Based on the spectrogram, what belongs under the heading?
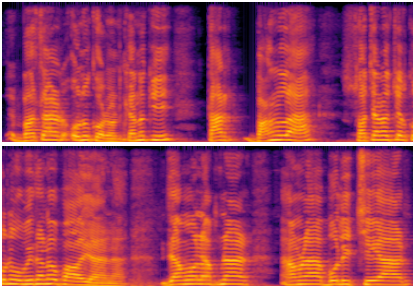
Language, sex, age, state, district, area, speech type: Bengali, male, 60+, West Bengal, Paschim Bardhaman, urban, spontaneous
